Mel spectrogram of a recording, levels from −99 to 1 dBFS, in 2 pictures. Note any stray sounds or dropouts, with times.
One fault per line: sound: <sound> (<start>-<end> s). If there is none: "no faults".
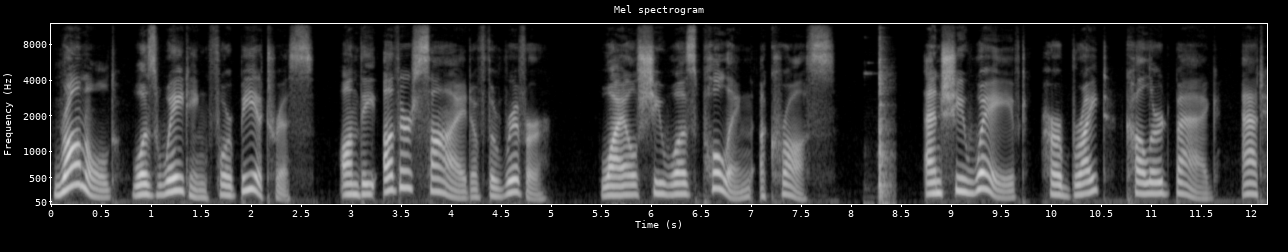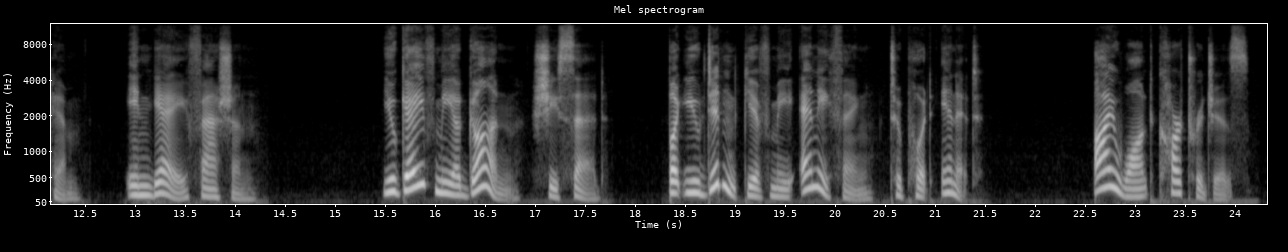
sound: thud (8.1-8.5 s)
